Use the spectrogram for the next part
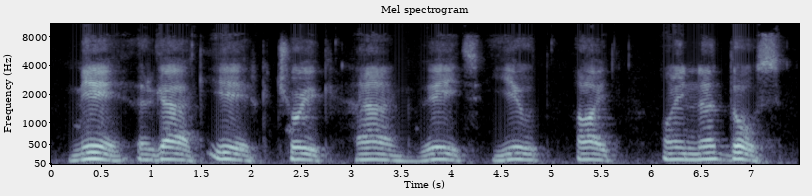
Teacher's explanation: produces an unaspirated, unreleased T in the number for 7, and also in the number for 8. This sometimes happens in final position or before another consonant.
